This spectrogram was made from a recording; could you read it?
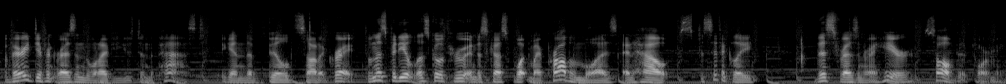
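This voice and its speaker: A man's voice: lowish voice, animated, brisk, gravelly, fairly bright tone, soft background music. A man hosting a casual product review while congested with a cold, his voice nasal, chatty and loose with fillers and restarts. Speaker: 3D printing channel host.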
